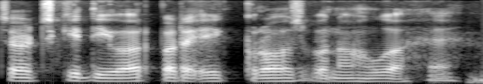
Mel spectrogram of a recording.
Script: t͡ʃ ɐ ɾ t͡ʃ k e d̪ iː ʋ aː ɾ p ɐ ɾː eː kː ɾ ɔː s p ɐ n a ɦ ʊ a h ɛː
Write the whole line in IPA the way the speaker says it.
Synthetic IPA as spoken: t͡ʃ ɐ ɾ t͡ʃ k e d̪ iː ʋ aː ɾ p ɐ ɾ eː kː ɾ ɔː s b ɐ n a ɦ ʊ a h ɛː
